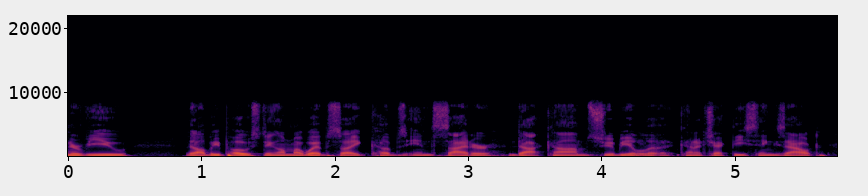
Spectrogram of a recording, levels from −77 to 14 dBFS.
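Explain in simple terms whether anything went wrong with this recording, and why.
Yes, there are two short stalls from a late packet, at 3.96 to 4.00 s and 4.38 to 4.43 s. The data arrived late, so the receiver held the last sound for about 20 ms and then 30 ms before continuing. Nothing is lost, but the speech briefly drags.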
